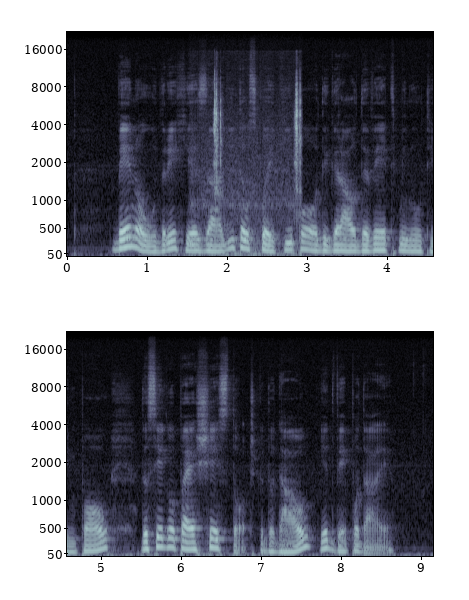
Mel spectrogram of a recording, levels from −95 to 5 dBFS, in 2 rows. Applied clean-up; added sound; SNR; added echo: none; Clock; 6 dB; none.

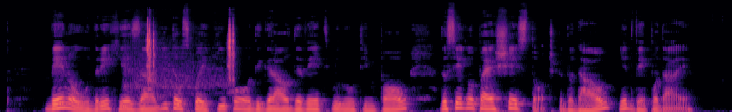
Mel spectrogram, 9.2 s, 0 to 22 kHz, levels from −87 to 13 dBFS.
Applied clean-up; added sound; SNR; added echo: classical method log-MMSE.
